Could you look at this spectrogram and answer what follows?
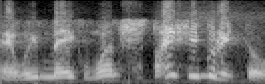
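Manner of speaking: sing-song put-on Italian accent. A show host does a bit for listeners, in an Italian accent. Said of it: "I did an Italian accent for that".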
